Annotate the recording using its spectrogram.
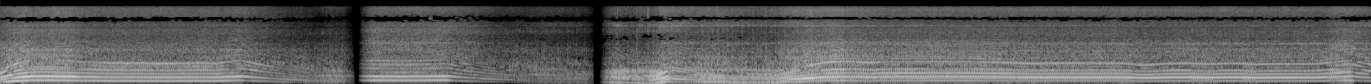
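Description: A chainsaw engine roars, revving up and dropping to idle several times.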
